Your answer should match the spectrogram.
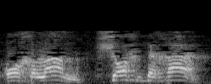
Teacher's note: sometimes they pronounce the Kamet as an O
